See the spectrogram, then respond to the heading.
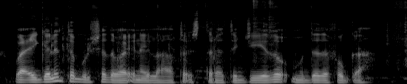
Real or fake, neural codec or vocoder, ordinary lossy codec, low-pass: real; none; none; none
